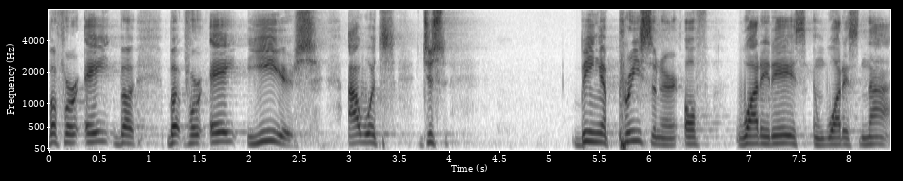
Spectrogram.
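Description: Speaking at a very slow pace with long, frequent pauses, a man in a strong Puerto Rican accent uses a fairly high pitch, a bright, sharp tone and ordinary pitch variation. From Puerto Rico. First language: Spanish. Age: 40s. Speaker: pastor. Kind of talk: sermon. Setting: church with live audience.

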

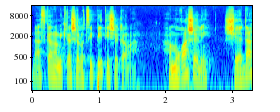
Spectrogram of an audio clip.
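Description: A man talks at a moderate pace. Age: 20s. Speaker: youth mentor and podcast co-host. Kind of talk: personal storytelling.

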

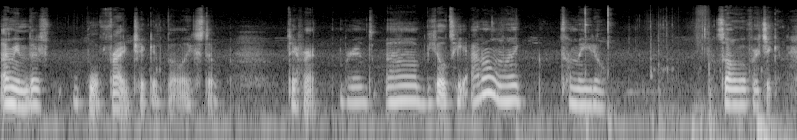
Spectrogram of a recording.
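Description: The speaker is a woman. Her pitch is medium. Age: 20s. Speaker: podcast host. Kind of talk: casual solo chat. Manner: animated.

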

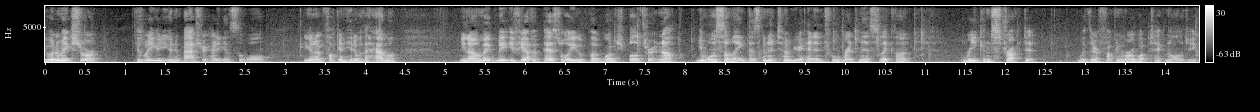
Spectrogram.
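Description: A man speaks at a very fast pace with ordinary pitch variation against noticeable background noise. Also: medium pitch for a man. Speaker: solo podcast host. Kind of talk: casual monologue.

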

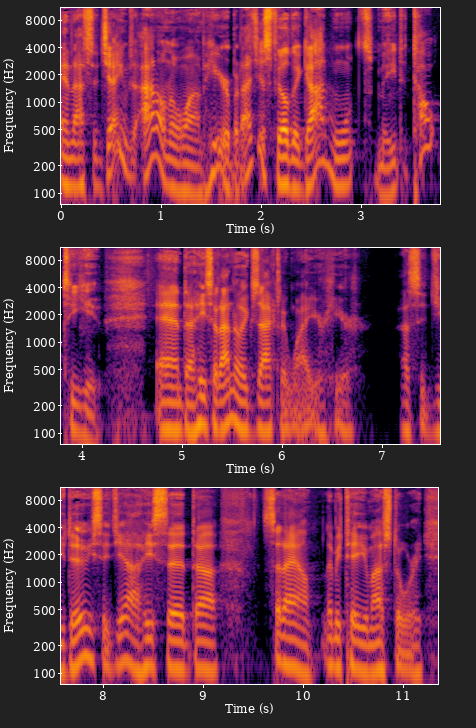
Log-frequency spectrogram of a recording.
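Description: On a very clean recording with a silent background, a man with a Southern US accent speaks with ordinary pitch variation. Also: medium pitch for a man, fairly quick pace. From US South, Georgia. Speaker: retired senior pastor, now develops pastors. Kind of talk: interview conversation.

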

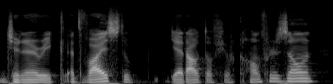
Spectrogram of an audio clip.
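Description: At a fairly slow pace, a man with a Romanian accent speaks with medium pitch and fairly even intonation on a very clean recording with a silent background. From Romania, Moldova region (Bacau area). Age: 20s. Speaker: entrepreneur. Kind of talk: interview. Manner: halting, many repetitions.

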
